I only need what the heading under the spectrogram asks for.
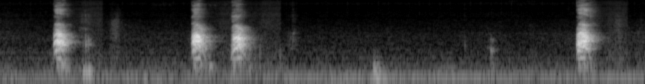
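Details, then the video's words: Chihuahua keeping watch while lying lazily in bed, barking at the unfamiliar sound of road construction; four sharp barks, two close together, then a pause before a last bark, low hum underneath. "とりあえず寝ながら警備する犬 チワワ"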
